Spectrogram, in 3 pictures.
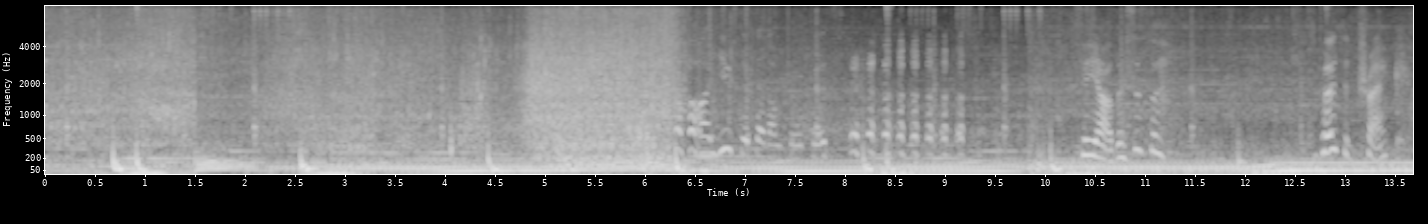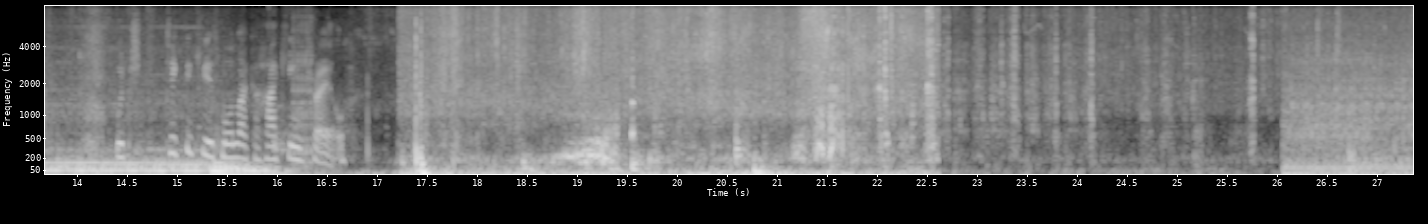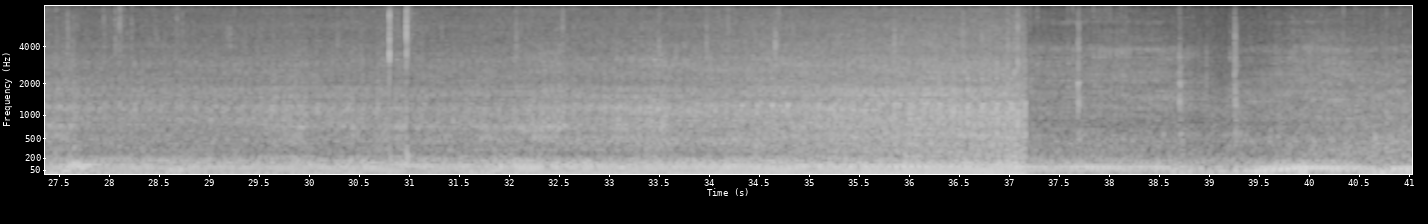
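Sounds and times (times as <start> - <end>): vehicle engine running slowly: 0.0 - 15.7, 26.1 - 41.0
branches rustling and cracking: 16.8 - 36.0.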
